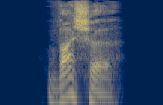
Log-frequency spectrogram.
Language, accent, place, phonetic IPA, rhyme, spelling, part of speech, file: German, Germany, Berlin, [ˈvaʃə], -aʃə, wasche, verb, De-wasche.ogg
- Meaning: inflection of waschen: 1. first-person singular present 2. first/third-person singular subjunctive I 3. singular imperative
